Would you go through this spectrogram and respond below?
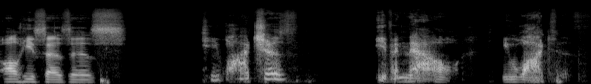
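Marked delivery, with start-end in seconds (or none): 2.0-5.6 rasping, whispered voice. Game master voices a character asked if he will cooperate, in a raspy whisper. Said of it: "in a kind of raspy, whispering tone".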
